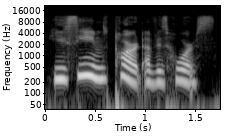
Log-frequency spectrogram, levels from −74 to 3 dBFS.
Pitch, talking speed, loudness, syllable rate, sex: 230 Hz, 205 wpm, -18 LUFS, 4.3 syllables/s, female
